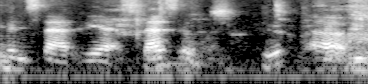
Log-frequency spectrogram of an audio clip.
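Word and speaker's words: Widmanstätten: I know it's something statin pattern, but It's the Widmanstatten. Widmanstatten, yes, that's the one.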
